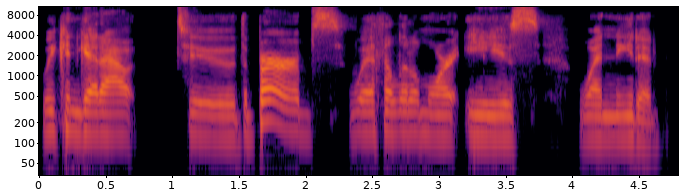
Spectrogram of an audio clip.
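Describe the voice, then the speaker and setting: Male podcast guest from New Jersey: very bright, sharp voice, effusive casual chat, dry video-call recording. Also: level tone, slow, smooth, dry recording, poor audio. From New Jersey, USA. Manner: high-energy, effusive. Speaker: podcast guest, audio playwright.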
